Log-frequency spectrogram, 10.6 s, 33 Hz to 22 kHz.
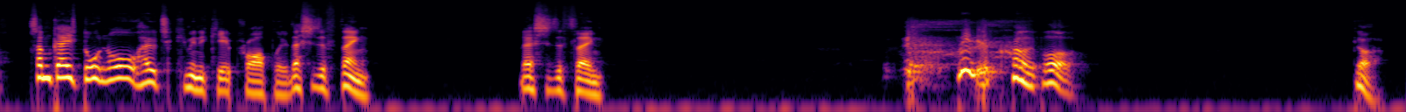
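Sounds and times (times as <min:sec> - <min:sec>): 
speech: 0:00.2 - 0:02.9, 0:03.9 - 0:04.6, 0:06.8 - 0:08.1, 0:10.2 - 0:10.4
harsh throat clearing: 0:06.6 - 0:08.1
person coughing in a fit: 0:06.6 - 0:08.1.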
